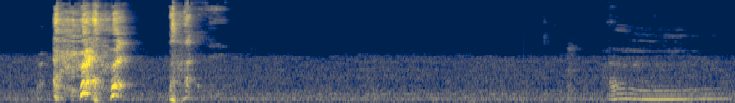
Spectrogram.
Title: girl coughing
